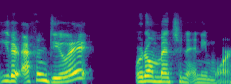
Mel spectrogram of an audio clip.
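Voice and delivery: ordinary talk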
